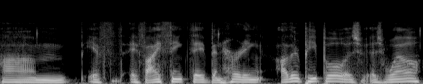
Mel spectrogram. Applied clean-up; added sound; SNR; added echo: none; none; none; none.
